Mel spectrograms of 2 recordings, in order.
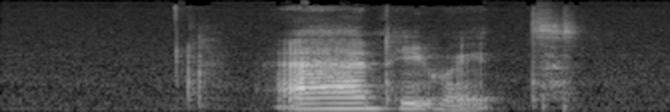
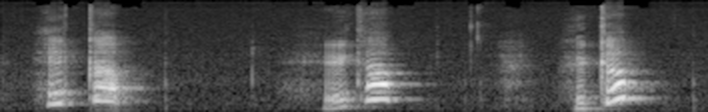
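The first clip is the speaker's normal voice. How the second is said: high, loud squeaky hiccup; 11 dB louder, faster than usual. Acted. Pete hiccups loudly in the story. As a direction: pop out a sudden hiccup.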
